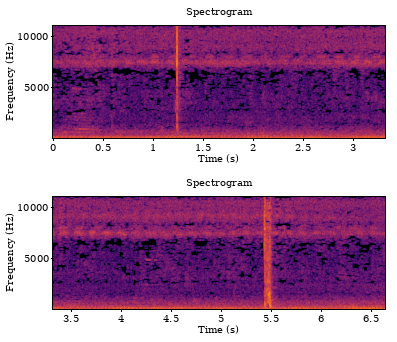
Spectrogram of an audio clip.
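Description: Sharp clicks from a baitcasting reel as it is worked for a cast: a single click about a second in and a quick double click near the end. Under them runs a steady high insect drone and a low hum.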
